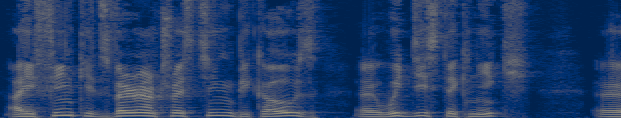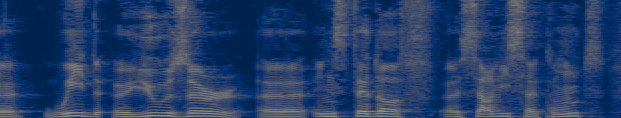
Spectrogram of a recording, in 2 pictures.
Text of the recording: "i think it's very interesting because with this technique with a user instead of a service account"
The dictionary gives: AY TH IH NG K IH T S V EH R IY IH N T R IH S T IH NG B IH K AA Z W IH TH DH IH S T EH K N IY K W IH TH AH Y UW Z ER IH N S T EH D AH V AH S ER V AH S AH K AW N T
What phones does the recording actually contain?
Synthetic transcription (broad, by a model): AY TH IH NG K IH T S V EH R IY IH N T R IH S T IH NG B IH K AA Z W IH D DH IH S T EH K N IY K W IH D AH Y UW Z ER IH N S T EH D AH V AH S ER V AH S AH K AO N T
